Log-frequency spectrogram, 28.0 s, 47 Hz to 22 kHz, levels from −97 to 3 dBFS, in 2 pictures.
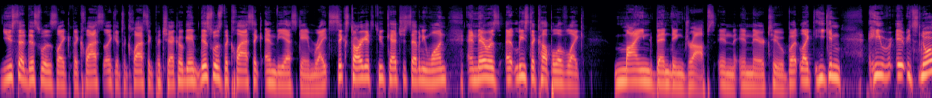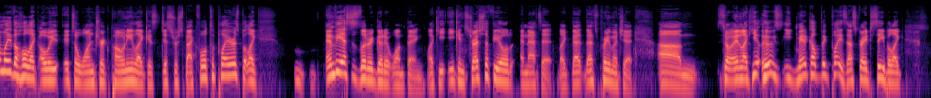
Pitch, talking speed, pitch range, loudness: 140 Hz, 230 wpm, 120-165 Hz, -23 LUFS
